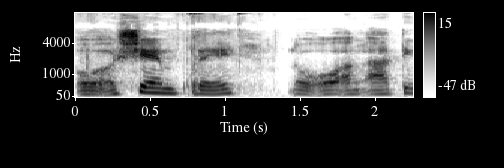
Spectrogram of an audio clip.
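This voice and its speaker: This is a woman's voice. She speaks at a very slow pace. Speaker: vlogger. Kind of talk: casual vlog haul.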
